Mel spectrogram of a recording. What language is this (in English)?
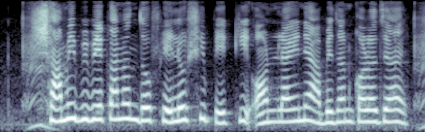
Bangla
